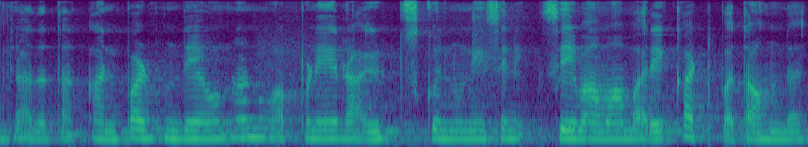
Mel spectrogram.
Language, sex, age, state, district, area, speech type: Punjabi, female, 45-60, Punjab, Fatehgarh Sahib, rural, spontaneous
